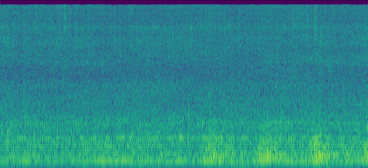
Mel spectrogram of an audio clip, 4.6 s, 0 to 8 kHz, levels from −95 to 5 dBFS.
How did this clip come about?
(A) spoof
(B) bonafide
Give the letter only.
A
